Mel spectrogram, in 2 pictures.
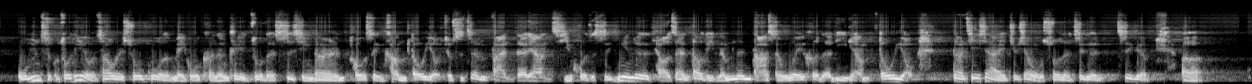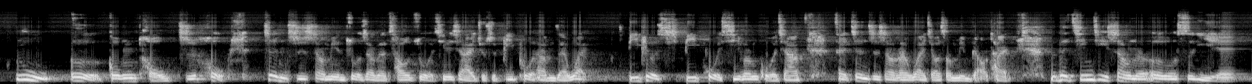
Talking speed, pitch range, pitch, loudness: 315 characters per minute, 105-145 Hz, 120 Hz, -10 LUFS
